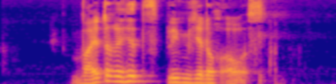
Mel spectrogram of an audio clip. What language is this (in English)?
German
